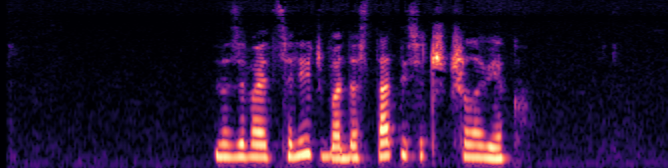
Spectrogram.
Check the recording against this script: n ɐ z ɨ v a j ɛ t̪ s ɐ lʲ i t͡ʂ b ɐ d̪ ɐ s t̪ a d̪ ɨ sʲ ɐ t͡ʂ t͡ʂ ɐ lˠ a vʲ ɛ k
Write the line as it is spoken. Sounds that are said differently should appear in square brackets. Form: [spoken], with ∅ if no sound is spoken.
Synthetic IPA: n ɐ z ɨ v a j ɛ t̪ [sː] ɐ lʲ i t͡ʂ b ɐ d̪ ɐ s t̪ a [t̪] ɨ sʲ ɐ t͡ʂ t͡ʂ ɐ lˠ a vʲ ɛ k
